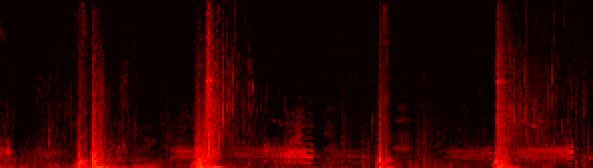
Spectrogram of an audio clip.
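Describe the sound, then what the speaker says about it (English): A duck from the game Horizon Zero Dawn, livestock in a town, gives several short honking quacks at intervals, each broken up by sharp thunking impacts, fairly faint overall. "it's somebody's duck"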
